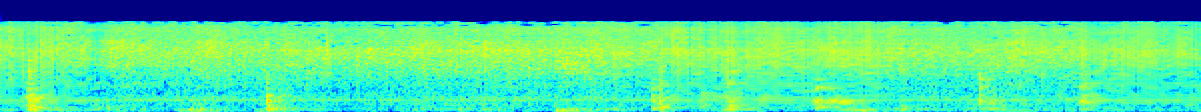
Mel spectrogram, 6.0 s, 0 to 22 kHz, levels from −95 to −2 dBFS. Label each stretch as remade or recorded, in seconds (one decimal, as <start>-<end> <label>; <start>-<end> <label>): 0.0-0.5 remade; 0.5-3.3 recorded; 3.3-4.4 remade; 4.4-5.4 recorded; 5.4-6.0 remade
